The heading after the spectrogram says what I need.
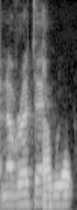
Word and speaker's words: Navarrete: And according to the odds, can you pronounce his name again? Navarrete? Yeah, Navarrete.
